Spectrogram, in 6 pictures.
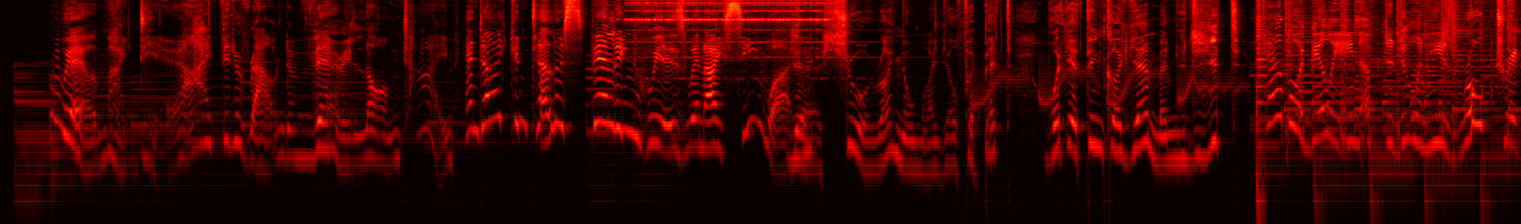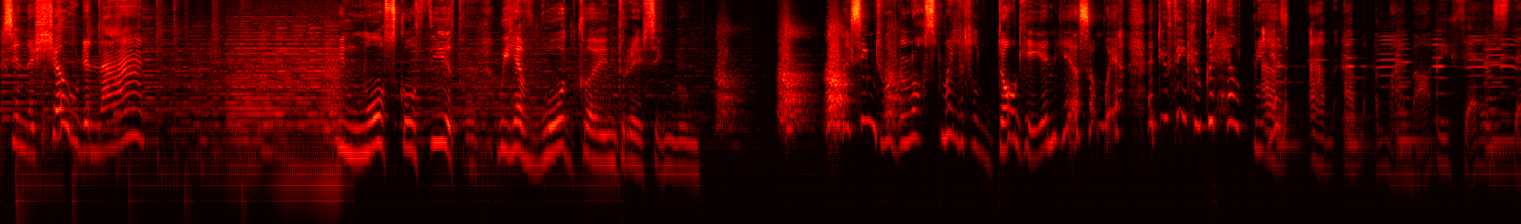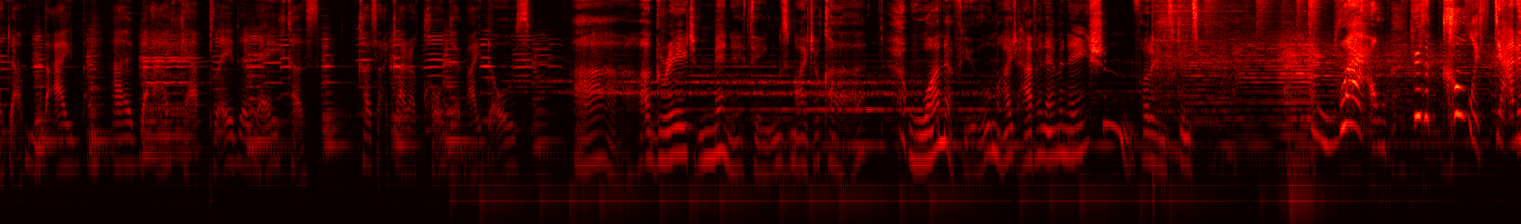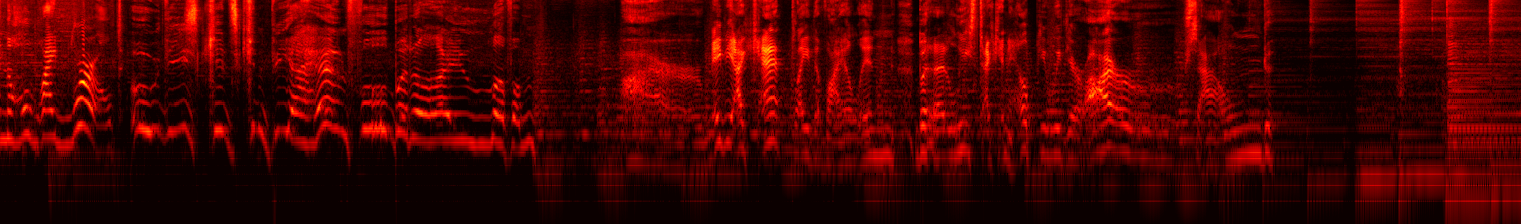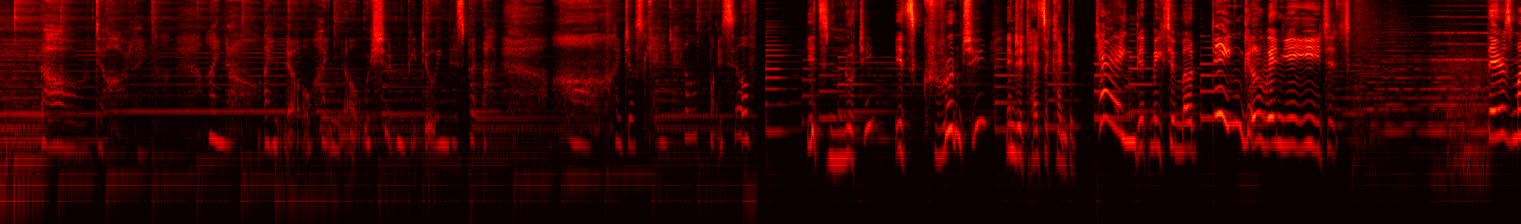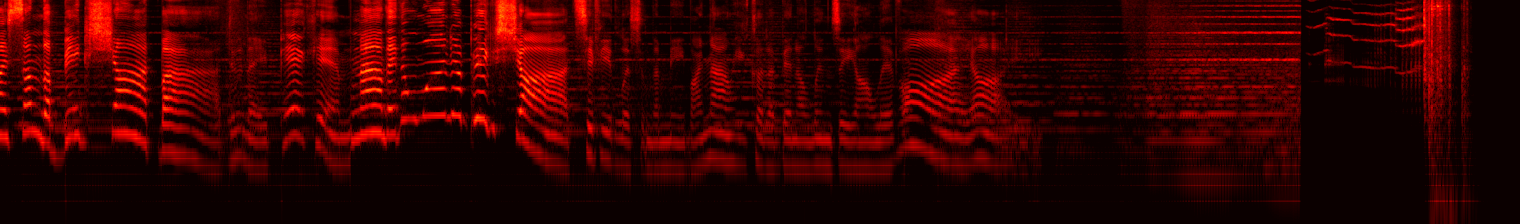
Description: Character voices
